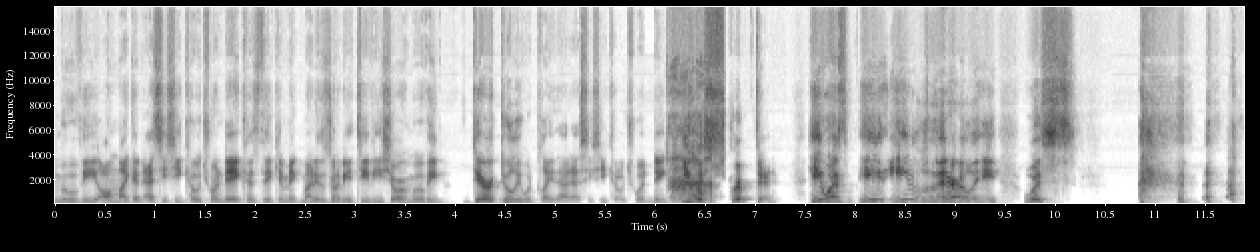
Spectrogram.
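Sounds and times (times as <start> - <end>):
speech: 0.0 - 10.2, 10.8 - 11.7
laughter: 6.1 - 6.6, 10.8 - 11.8
stifled coughs from a person with COVID: 6.1 - 6.7.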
